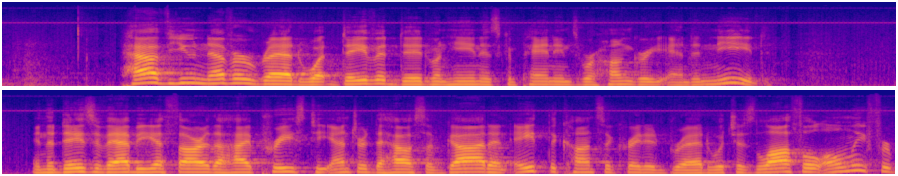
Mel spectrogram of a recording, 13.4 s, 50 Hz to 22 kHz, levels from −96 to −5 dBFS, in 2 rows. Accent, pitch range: American, 130-175 Hz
